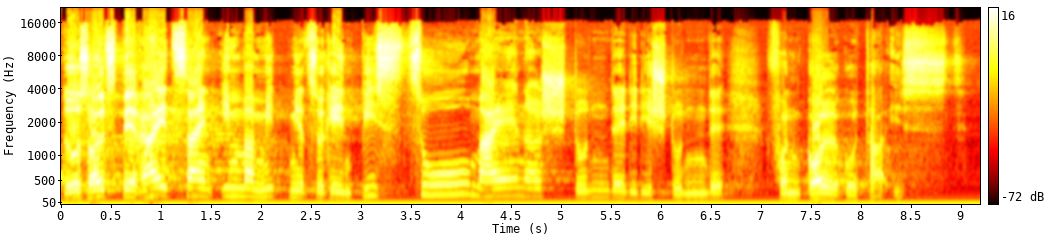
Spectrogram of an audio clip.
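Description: A man's fairly high voice, very slow in pace, with lively intonation over noticeable background noise. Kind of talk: sermon, earnest homily explaining the Gospel of the wedding at Cana to a congregation. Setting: church. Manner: emphatic and solemn when voicing Christ's words, with rhythmic repetition.

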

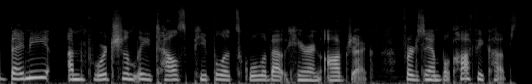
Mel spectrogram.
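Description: A woman speaks at a fairly quick pace in a plain, everyday voice with fairly high pitch, recorded very cleanly against a silent background with a dry, close sound and no echo. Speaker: book recommendation segment host. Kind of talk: scripted book recommendation read on radio.

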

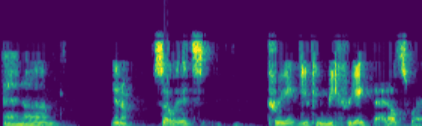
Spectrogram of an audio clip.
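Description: A man talks at a fairly quick pace with very wide pitch swings. Vocal fry runs through his voice. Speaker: bagpipe podcast co-host. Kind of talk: casual chat. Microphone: too quiet, cheap laptop mic.

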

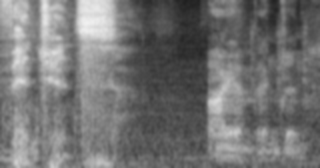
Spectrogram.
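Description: A raspy, gravelly put-on character voice from a man

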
